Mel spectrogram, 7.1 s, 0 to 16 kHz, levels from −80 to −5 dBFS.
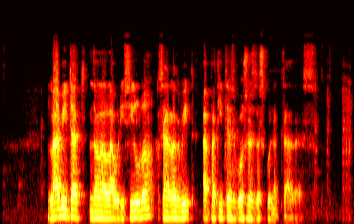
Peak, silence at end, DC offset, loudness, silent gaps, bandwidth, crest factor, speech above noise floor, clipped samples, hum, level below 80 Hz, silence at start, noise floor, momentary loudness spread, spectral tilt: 0 dBFS; 0.85 s; under 0.1%; -15 LUFS; none; 7.8 kHz; 16 dB; 43 dB; under 0.1%; none; -46 dBFS; 0.95 s; -58 dBFS; 15 LU; -7 dB/octave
